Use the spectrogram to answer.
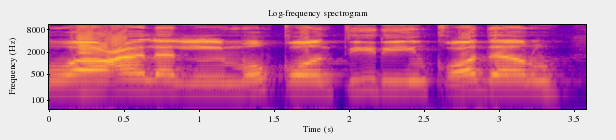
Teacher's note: مقتری میں قاف ساکن ہے اور موٹا بھی پڑھا جائے گا، قلقلہ بھی کیا جائے گا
